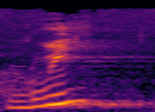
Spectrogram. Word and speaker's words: Louis: Louis. Louis. Não pronuncie esse S. Louis. Aqui a gente tem o caso do O-U, que sempre vai ser o som U em francês.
